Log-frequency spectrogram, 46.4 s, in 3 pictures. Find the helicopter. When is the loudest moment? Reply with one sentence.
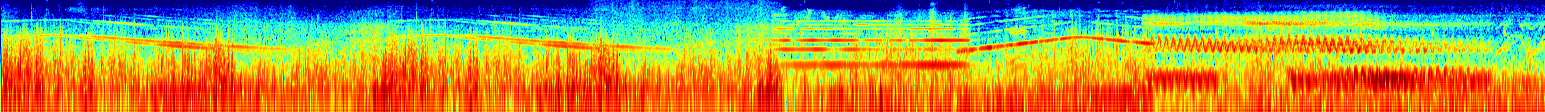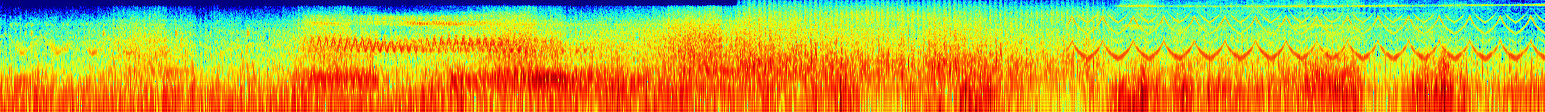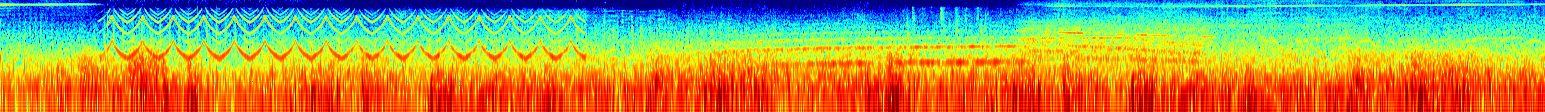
The volume of the helicopter peaks at 23 seconds.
